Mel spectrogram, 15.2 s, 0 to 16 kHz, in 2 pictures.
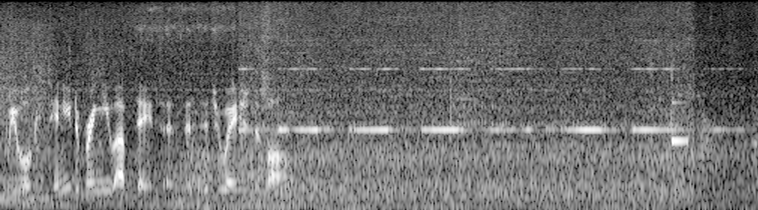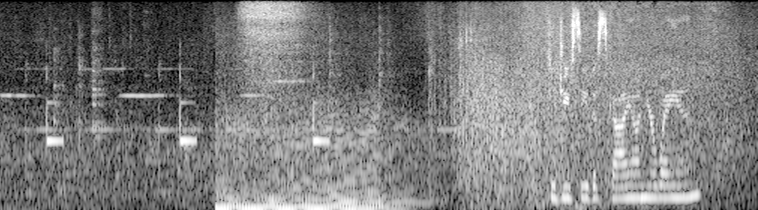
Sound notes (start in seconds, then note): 6.7 heart monitor alarm sounding; 9.6 creepy music; 11.7 satellite passing overhead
